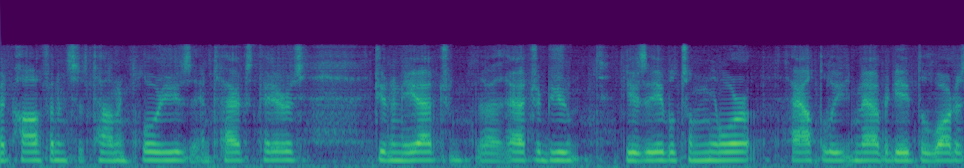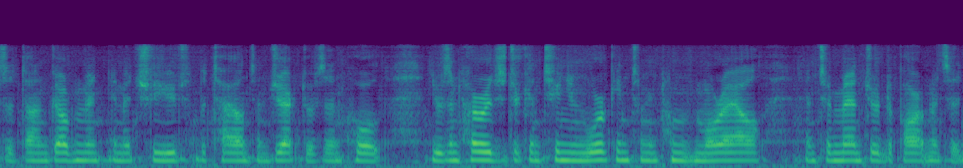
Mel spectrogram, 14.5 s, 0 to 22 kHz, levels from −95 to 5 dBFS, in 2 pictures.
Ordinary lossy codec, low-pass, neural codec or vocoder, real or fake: AAC, 48 kbps; 7.2 kHz; autoencoder, 22.05 kHz, a latent of 192 numbers a frame, VITS, trained on many speakers; fake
